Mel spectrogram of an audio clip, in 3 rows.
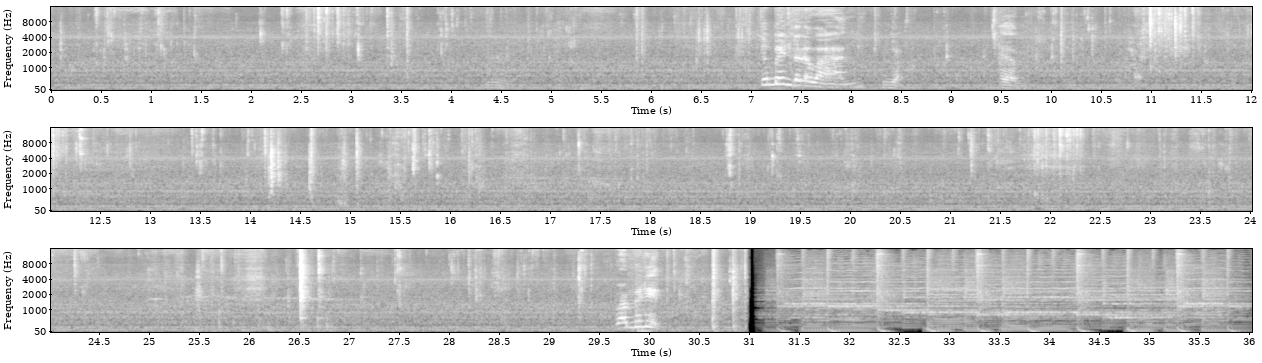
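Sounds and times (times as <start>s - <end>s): steady low hum: 0.0s - 32.2s
chewing and biting food: 0.1s - 7.1s, 8.1s - 29.6s.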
